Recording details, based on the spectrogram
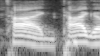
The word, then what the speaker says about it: Tadhg: His name is spelled T-A-D-H-G. And he was cracking up laughing. He said, man, this is hilarious. So he sent me a pronunciation for his name. It's Tige O'Connor.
